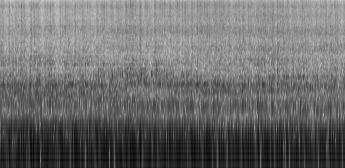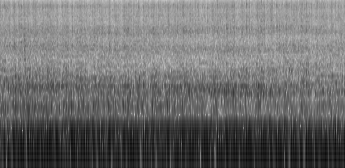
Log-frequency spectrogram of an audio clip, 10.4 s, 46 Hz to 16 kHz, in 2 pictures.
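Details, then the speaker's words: Boosted V8 Chevy Nova with S480 turbo just fitted, cold start at about 27°F: deep even rumble at steady idle, no ticking, knocking or whine; normal cold idle. "She is. She's fired up and sounds good."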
